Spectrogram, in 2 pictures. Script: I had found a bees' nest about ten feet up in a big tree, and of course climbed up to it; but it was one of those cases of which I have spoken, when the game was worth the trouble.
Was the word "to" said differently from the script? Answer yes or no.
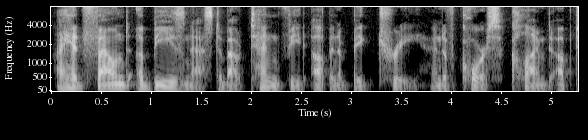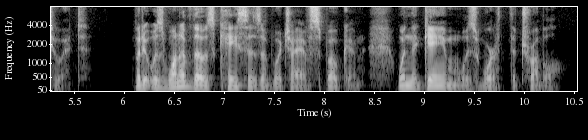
no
